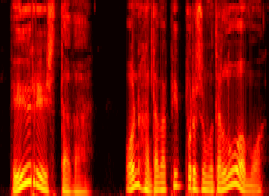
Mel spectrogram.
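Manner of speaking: cheerful Santa. Acted. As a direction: savour the pepper spray happily. Santa enjoys the spray.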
